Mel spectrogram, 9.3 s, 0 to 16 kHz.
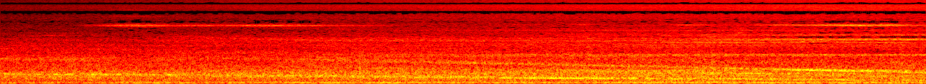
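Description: Busan Metro Line 3 electric train pulling into the station and slowing to a stop at its terminus. It gets steadily louder, with a whine falling in pitch as it slows and a high-pitched wheel squeal.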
